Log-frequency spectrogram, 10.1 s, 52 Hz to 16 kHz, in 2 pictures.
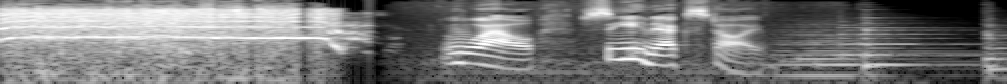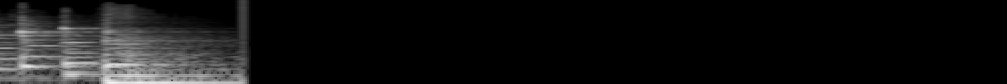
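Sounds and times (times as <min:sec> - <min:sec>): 
woman screaming in fright in her garage: 0:00.0 - 0:02.0
speech: 0:02.2 - 0:04.3.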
